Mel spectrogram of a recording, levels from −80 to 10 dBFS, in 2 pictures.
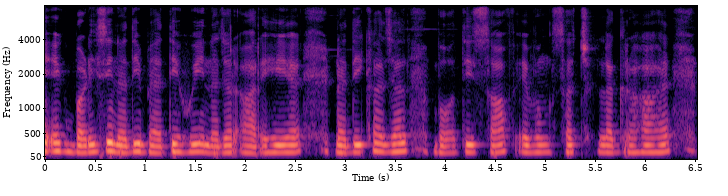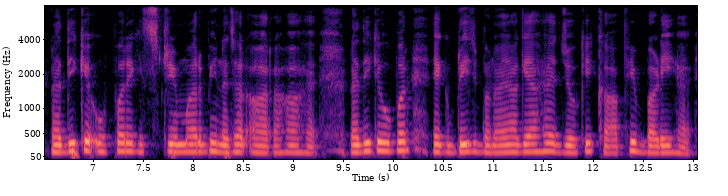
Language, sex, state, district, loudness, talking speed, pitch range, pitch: Hindi, male, Uttar Pradesh, Hamirpur, -19 LUFS, 200 wpm, 140-155 Hz, 145 Hz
